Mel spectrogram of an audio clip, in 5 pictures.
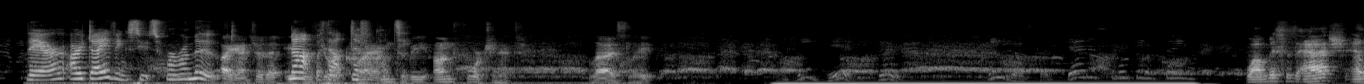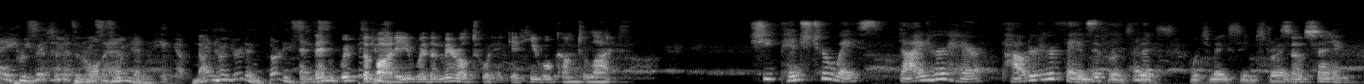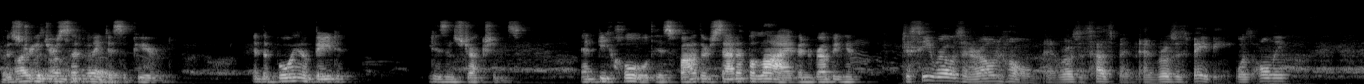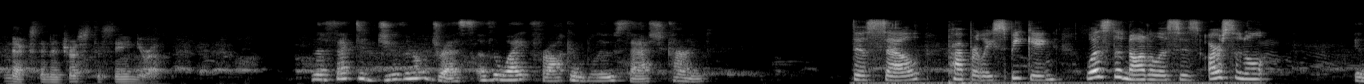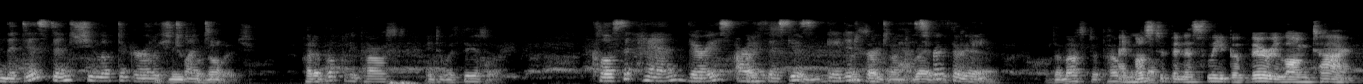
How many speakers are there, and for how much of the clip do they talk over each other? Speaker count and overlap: eight, about 17%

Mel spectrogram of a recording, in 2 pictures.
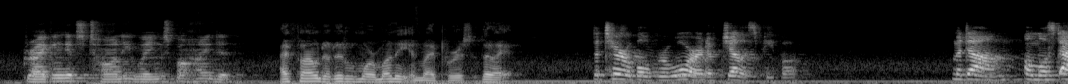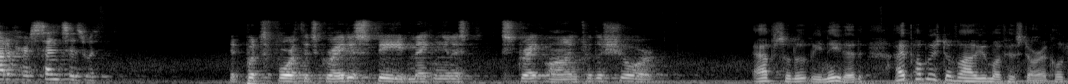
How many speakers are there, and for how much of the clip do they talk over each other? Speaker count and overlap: three, no overlap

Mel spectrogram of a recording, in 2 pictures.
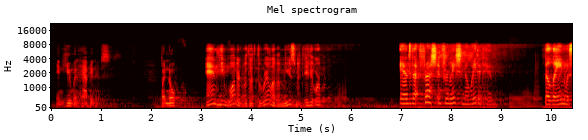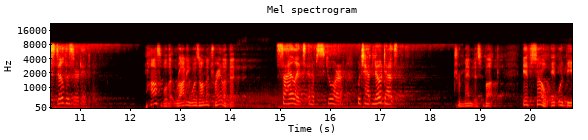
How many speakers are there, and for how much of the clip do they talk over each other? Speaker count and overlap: three, no overlap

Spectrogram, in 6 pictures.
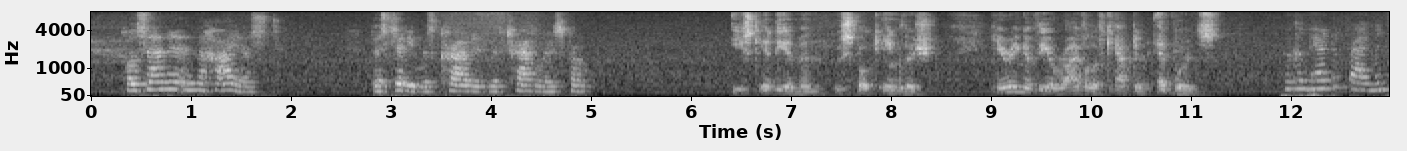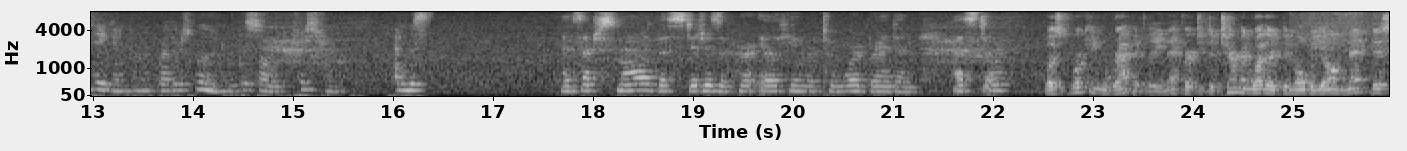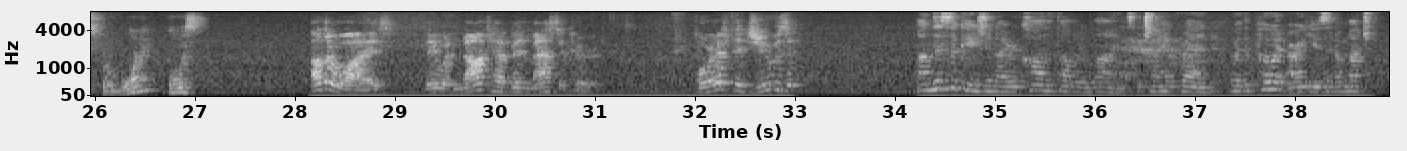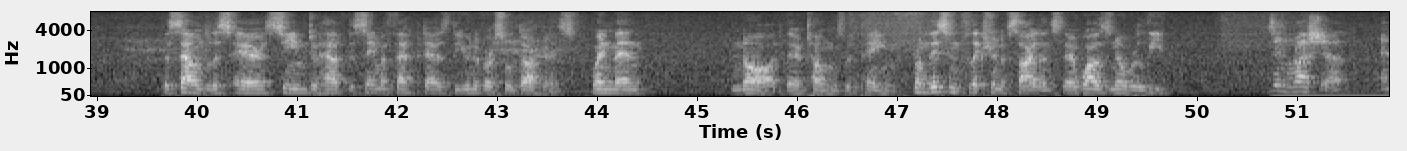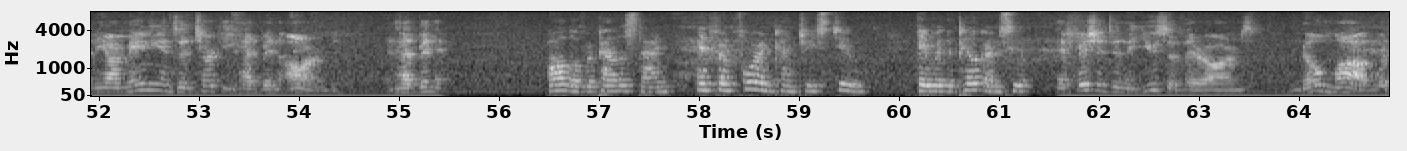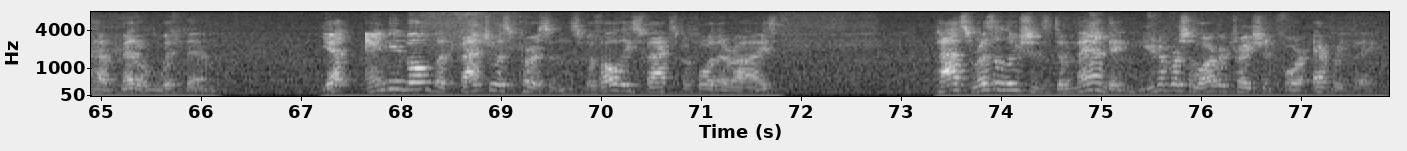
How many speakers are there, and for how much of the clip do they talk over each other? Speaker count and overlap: eight, no overlap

